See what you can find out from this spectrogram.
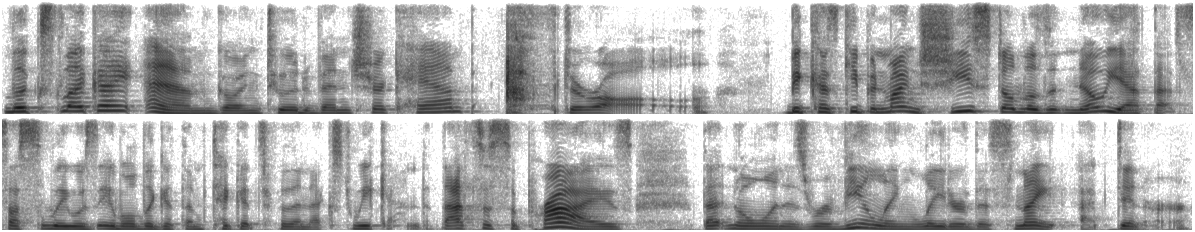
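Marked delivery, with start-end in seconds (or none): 0.0-3.6 acted, slow, sinister, scheming tone. Retelling a scene where Ella schemes to herself: imitating Ella's sinister self-talk. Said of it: "sinisterly is talking to herself".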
